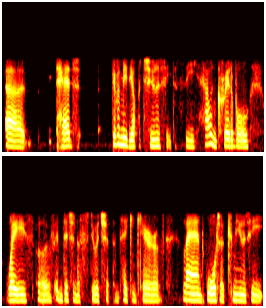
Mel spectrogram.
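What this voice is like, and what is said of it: New Zealand accent. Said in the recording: “New Zealand, that's the accent that you can hear”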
